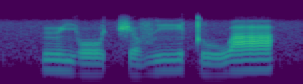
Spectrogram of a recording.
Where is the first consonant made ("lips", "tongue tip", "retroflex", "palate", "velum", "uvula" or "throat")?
palate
